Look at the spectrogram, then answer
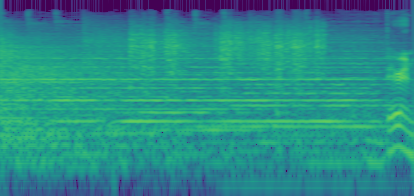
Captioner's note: time travel crackling noises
